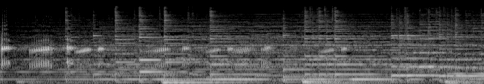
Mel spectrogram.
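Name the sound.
toad croaking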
